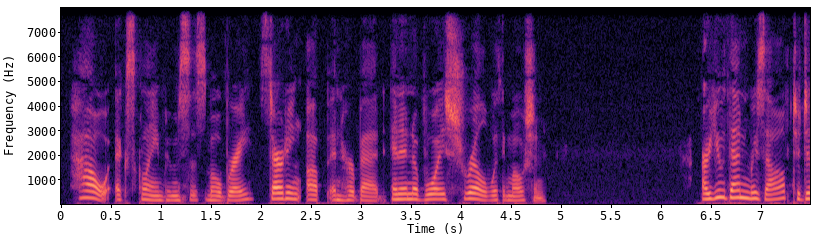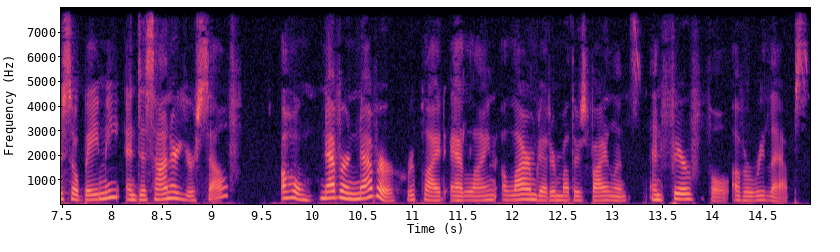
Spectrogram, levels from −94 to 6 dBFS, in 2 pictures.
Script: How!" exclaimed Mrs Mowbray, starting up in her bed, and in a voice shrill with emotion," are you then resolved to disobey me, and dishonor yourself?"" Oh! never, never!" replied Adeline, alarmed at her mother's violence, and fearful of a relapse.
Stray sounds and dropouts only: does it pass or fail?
pass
